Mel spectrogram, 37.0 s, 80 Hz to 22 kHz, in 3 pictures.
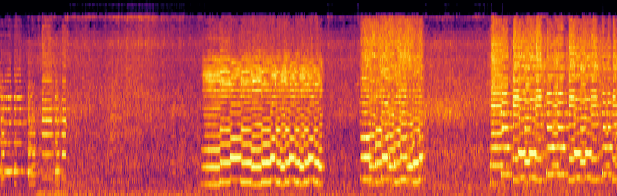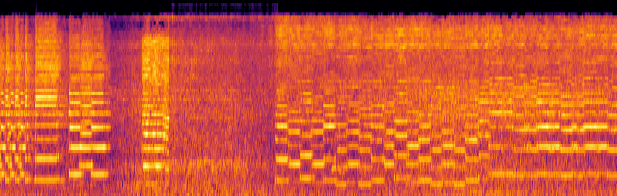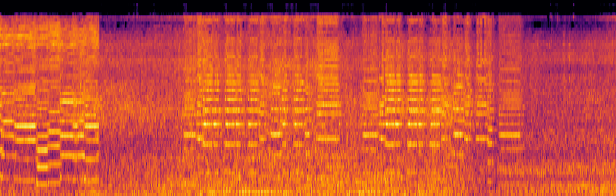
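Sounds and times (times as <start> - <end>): bus horn playing melodies: 0.0 - 1.5, 4.0 - 8.6, 9.7 - 15.9, 17.7 - 26.7, 28.2 - 35.4.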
